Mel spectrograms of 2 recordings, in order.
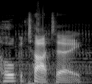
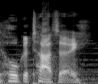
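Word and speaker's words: Hocotate: my family on planet hokutate and yes it actually is how it's pronounced i thought i thought it was poked like a bunch of other people but it's actually hoka tate analysis shows life support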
